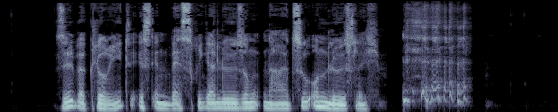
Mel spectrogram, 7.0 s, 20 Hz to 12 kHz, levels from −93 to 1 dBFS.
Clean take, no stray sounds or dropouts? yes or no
no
